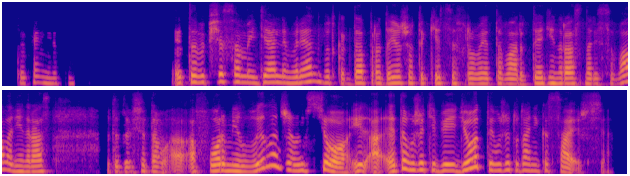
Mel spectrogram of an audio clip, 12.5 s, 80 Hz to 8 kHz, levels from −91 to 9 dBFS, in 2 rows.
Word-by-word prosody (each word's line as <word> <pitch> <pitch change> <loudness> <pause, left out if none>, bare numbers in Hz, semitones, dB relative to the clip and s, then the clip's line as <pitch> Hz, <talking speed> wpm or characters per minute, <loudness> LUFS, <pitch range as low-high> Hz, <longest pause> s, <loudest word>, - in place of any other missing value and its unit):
Да, 190 - -9
конечно. 185 -4 -12 1.0
Это 230 - 0
вообще 220 +3 -1
самый 235 -4 -2
идеальный 220 +1 0
вариант, 230 +5 -1
вот 205 -1 -7
когда 175 +3 0
продаешь 195 0 -2
вот 195 - -4
такие 180 +2 -4
цифровые 180 -2 -4
товары. 170 -2 -3
Ты 180 +5 -2
1 190 0 0
раз 185 0 +1
нарисовал, 175 +6 -2
1 190 -5 -1
раз 185 +1 +1 0.6
вот - - -11
это 165 -1 -6
всё 180 +4 -7
там 175 -2 -3
о - - -3
оформил, 200 -2 +2
выложил, 240 - +1
и 215 - -1
всё. 195 -5 +5
И, 210 - +4
а, - - +3
это 195 +10 +3
уже 240 -1 +3
тебе 215 -2 +1
идет, 275 - +4
ты 230 - 0
уже 220 +2 -1
туда 220 -1 -3
не 205 -1 -7
касаешься. - - -4
200 Hz, 190 wpm, -24 LUFS, 185-220 Hz, 1.0 s, всё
